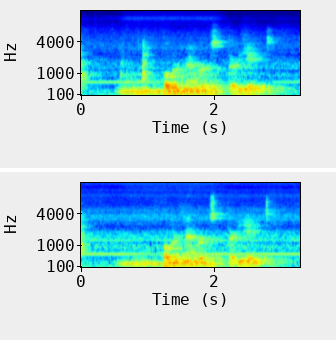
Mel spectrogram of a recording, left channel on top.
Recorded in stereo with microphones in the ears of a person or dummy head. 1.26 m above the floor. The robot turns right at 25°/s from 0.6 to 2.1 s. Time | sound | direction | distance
1.2 | a man speaking | 60° right (ahead or behind) | 0.7 m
